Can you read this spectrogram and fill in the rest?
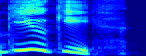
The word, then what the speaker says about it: Gyuki: G-Y-U-K-I.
